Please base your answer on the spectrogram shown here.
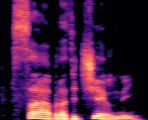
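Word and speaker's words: Soobrazitelny: time the first one is is pronounced sabraticelni sabras that's how that's how you um pronounce it the second one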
